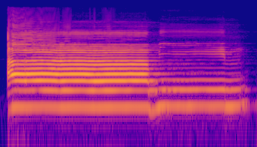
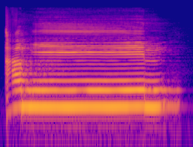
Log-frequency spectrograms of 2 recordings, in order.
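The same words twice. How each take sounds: First: The first vowel is long; the m is single. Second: The first vowel is short; the m is single. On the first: "boleh dipanjangkan A-nya, hamzanya. Mimnya tidak ditasydid" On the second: "hamzanya tidak panjang dan mimnya tidak tasydid. Hamzanya pendek"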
